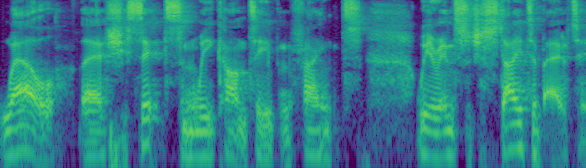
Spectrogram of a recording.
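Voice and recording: The pitch moves in an ordinary way as a person reads out loud in a natural voice.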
